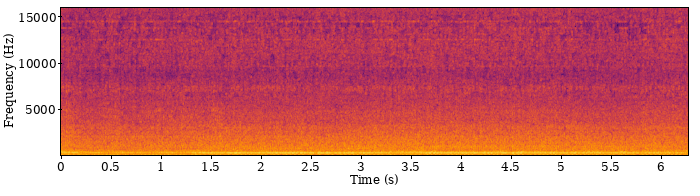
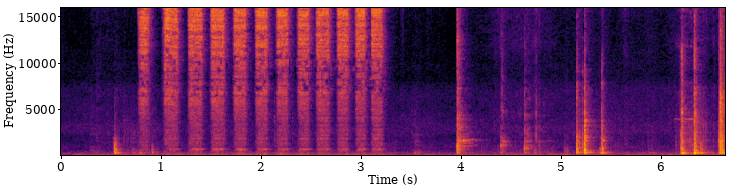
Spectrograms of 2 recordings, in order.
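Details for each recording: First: 1988 Jacobsen lawn mower with Briggs & Stratton 3.5 hp single-cylinder engine, fresh gas, started via drill due to broken pull-start spring: steady even putter with no misses or surging; runs properly. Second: 1988 Jacobsen mower with a Briggs & Stratton 3.5 hp engine, turned over by drill on starting spray. A few rattles, then it catches, roars about five seconds and dies. Suspected fuel starvation from the carburetor, which needs cleaning.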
